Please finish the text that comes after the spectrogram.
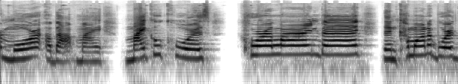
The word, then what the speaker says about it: Coraline: It's pronounced Coraline, not Caroline.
